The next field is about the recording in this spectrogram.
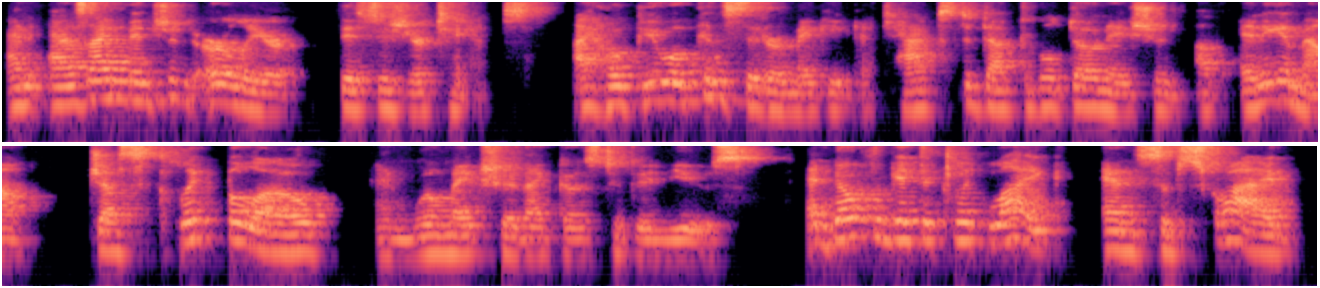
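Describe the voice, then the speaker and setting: A woman's voice: deep voice, animated, moderate pace, few pauses, echoey room, low-quality recording. A woman hosting, giving an upbeat, earnest scripted introduction to a radio play and appeal for donations. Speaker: host.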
